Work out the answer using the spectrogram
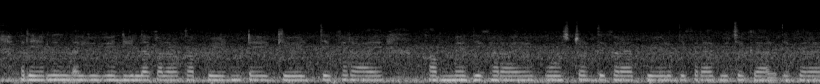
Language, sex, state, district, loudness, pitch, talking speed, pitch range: Kumaoni, male, Uttarakhand, Uttarkashi, -26 LUFS, 200 Hz, 220 wpm, 195-205 Hz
